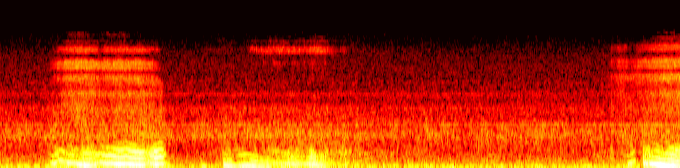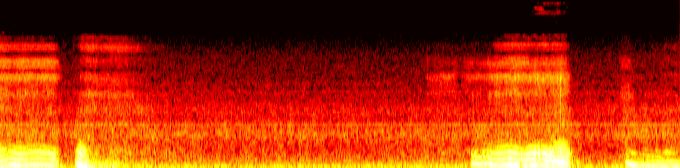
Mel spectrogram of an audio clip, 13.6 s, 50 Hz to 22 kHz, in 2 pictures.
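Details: Zelda, a sleeping puppy, snoring with rhythmic rattling snores on each breath, about 11 a minute, with quiet pauses between; snoring.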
